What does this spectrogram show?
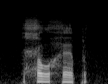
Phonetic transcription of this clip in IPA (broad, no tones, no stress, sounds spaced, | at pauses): ħ o h ɛ p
